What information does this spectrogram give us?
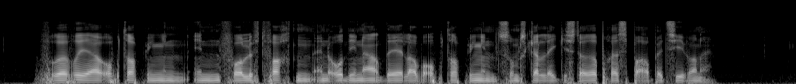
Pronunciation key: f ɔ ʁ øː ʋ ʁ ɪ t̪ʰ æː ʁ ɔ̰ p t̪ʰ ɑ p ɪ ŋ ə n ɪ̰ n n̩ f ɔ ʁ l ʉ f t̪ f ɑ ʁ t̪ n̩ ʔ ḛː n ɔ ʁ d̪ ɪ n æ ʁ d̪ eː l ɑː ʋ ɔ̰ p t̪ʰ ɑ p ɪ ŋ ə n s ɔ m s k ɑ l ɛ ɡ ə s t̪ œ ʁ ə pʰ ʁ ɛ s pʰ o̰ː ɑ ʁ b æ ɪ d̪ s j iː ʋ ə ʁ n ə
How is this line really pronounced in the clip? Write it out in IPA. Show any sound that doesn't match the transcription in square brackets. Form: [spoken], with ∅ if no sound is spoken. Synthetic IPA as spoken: f ɔ ʁ øː ʋ ʁ ɪ [∅] æː ʁ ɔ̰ p t̪ʰ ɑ p ɪ ŋ ə n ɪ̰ n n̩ f ɔ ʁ l ʉ f t̪ f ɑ ʁ t̪ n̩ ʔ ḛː n ɔ ʁ d̪ ɪ n [æː] ʁ d̪ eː l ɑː ʋ ɔ̰ p t̪ʰ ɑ p ɪ ŋ ə n s ɔ m s k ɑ l ɛ ɡ ə s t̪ œ ʁ ə pʰ ʁ ɛ s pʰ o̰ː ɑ ʁ b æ ɪ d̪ s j iː ʋ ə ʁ n ə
